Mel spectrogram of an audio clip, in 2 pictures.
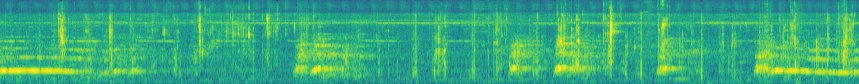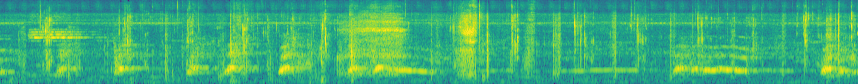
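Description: Close-miked eating: wet chewing and mouth clicks of a person eating pork rib curry with rice by hand. A short falling tone recurs about ten times.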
